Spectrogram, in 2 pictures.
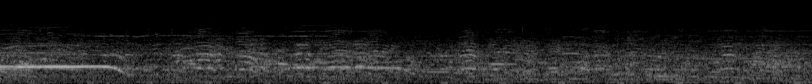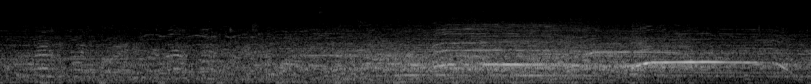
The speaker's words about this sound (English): So it sounds like he's getting booed, and then there's one chick right in the front who's screaming, woo, to cancel out the boos.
